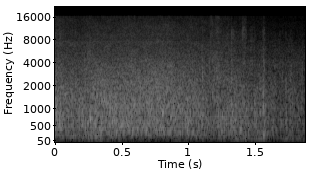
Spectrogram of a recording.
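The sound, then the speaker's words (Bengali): Sea waves make a soft, continuous wash of surf, steady and fairly faint throughout, with no voices. “আমি সমুদ্রের শব্দ শুনতে পাচ্ছি”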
